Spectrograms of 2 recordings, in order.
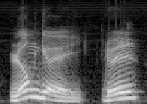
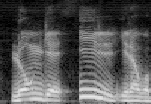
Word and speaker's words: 롱게이: 몬트리올을 몬트리얼로 발음하는 거하고 롱게이를 롱게일이라고 발음하는 겁니다.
